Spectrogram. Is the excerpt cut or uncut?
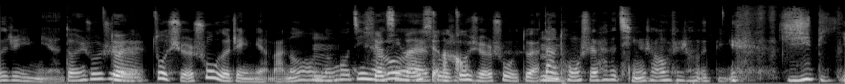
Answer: cut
